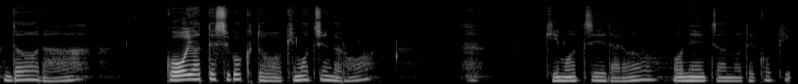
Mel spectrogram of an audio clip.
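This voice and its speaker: A brash, tomboyish big sister who talks down to you with blunt, boyish bossiness and teasing laughs, as a young woman acts her out. The voice sits at an ordinary middle pitch and is recorded very dry and close, with no room sound. Some lines drop into a hushed whisper. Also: normal speed, pauses often, breathy edge, no room sound. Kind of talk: adult audio role-play drama, partly whispered.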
